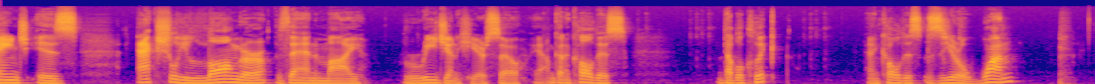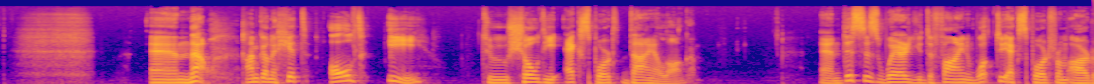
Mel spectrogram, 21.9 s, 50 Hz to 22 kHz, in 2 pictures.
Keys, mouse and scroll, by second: 0.9-1.3 scroll up 2, 1.3 scroll down 2, 1.9-2.9 ctrl+drag, 3.9-4.6 scroll up 1, 4.3 click, 5.2 click, 6.0 click, 6.3 click, 6.5 click, 7.1 click, 7.2 click, 8.2 click, 8.3 click, 9.5 typing, 10.1 Return, 11.8-12.4 ctrl+scroll down 2, 12.4-13.0 ctrl+scroll down 1, 15.0 alt+e, 15.3 typing.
